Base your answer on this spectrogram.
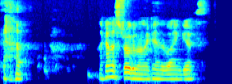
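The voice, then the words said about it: Sounds depressed and flat. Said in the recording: “Why do you sound so depressed?”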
